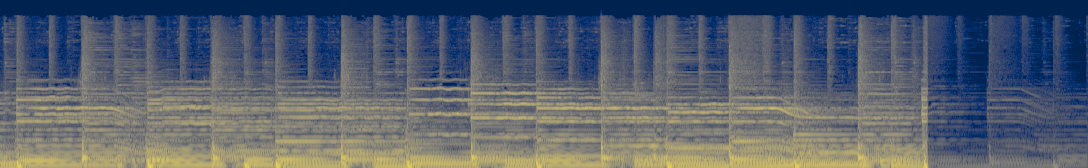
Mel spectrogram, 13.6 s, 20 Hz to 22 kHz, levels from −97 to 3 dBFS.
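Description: One channel inverted, from 11.6 s to the end: the sound collapses by about 28 dB into a faint remnant. This is likely one stereo channel flipped in polarity, so the material common to both sides cancels when summed, leaving only their difference.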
